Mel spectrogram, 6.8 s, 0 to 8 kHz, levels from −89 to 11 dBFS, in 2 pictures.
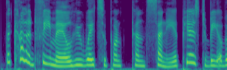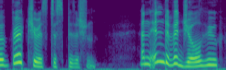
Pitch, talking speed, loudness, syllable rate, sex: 235 Hz, 160 wpm, -16 LUFS, 5.5 syllables/s, female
